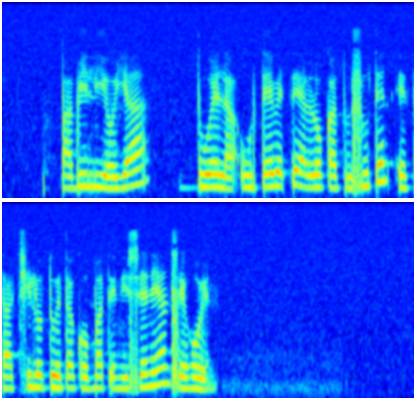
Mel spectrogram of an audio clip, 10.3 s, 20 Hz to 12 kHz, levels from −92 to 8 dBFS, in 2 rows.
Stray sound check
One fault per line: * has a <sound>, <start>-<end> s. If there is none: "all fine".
all fine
